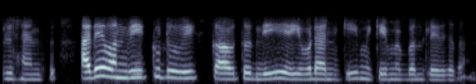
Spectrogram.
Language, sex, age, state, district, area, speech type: Telugu, female, 45-60, Andhra Pradesh, Kadapa, urban, conversation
